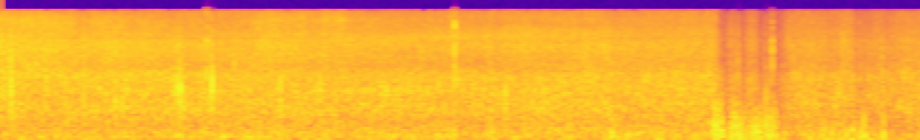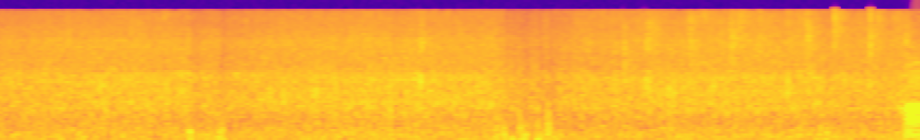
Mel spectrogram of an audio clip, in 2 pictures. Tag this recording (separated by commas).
Rain, Speech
